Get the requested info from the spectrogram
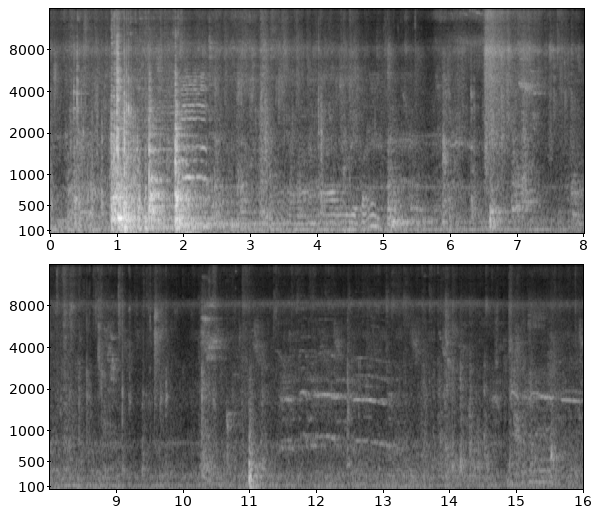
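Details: Goats in a barn, some of them pregnant, give a few wavering, harmonic bleats early on, then fainter calls later, over background music, talking and farm clatter.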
